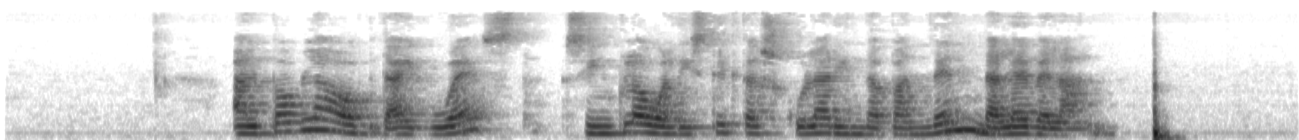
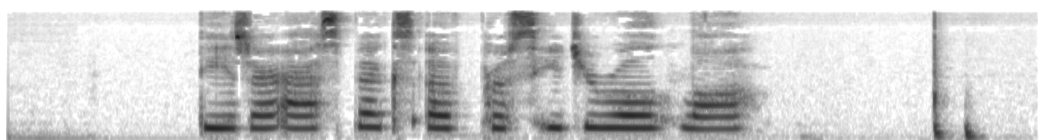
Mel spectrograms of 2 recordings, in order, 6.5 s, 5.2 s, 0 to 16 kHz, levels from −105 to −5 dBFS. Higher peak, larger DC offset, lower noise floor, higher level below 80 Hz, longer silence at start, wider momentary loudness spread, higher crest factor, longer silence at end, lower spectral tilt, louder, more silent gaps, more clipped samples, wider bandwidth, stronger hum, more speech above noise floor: second, -10 dBFS vs -4 dBFS; neither; about the same, -76 dBFS vs -78 dBFS; first, -52 dBFS vs -66 dBFS; first, 1.2 s vs 1 s; second, 11 LU vs 19 LU; about the same, 22 dB vs 24 dB; first, 0.6 s vs 0.3 s; first, -6.5 dB/octave vs -1.5 dB/octave; second, -30 LUFS vs -23 LUFS; neither; neither; about the same, 11.5 kHz vs 12 kHz; neither; second, 46 dB vs 52 dB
